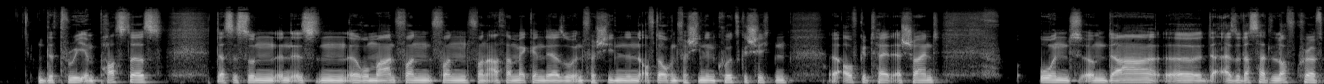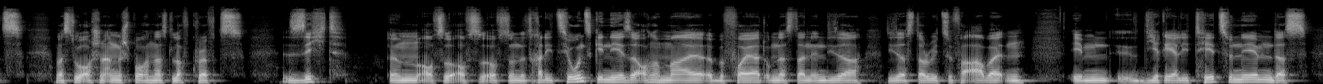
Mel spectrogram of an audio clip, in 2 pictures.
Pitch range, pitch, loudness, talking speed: 90-100 Hz, 95 Hz, -19 LUFS, 165 wpm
